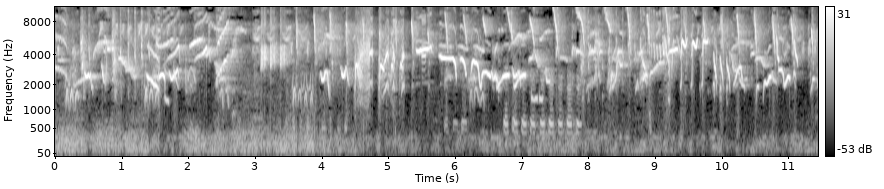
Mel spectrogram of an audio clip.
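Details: Agitated Oriental magpie-robin narung song, played to rouse other magpie-robins into singing: dense, rapid cascade of high chirps, whistled slurs and buzzy notes with hardly a pause, a brief lower stuttering trill midway, faint hum underneath.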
